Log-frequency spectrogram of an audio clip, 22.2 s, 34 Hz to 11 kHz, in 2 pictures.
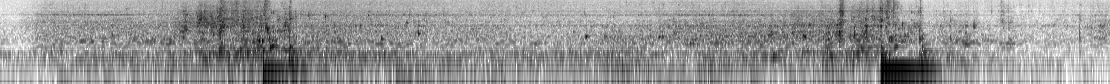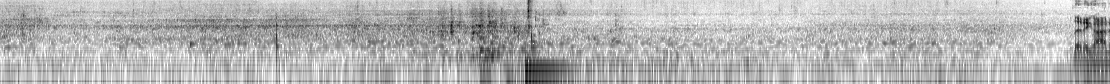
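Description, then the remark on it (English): Low, hollow tones hum steadily from the 25 pipes of a wave organ, an acoustic sculpture in San Francisco Bay, as ocean waves roll ashore, with louder surges of water arriving every several seconds over a constant rushing backdrop. “As the waves roll ashore, the organ's 25 pipes create these musical tones.”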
